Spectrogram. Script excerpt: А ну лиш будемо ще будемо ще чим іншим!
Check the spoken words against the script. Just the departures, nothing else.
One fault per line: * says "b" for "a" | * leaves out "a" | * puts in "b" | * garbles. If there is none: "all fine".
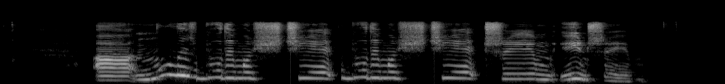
all fine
